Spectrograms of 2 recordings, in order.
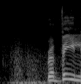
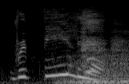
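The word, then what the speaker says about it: Revelio: Where are you, Revelius? You're saying it wrong. Revealia.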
